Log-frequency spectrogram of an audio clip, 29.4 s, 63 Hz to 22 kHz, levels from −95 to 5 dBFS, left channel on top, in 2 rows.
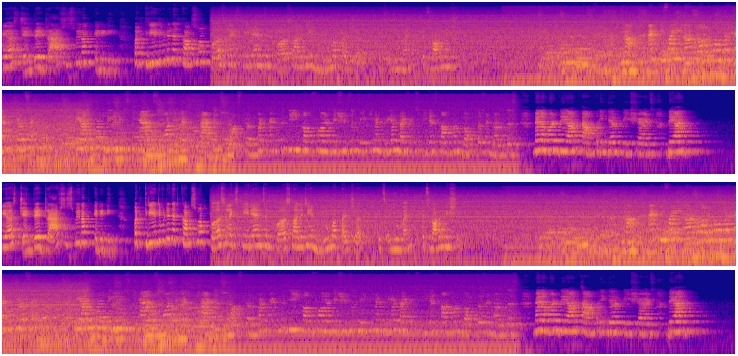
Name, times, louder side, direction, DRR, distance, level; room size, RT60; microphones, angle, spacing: voice 1, 0.0-2.3 2.6-7.2 7.5-9.2, right 6 dB, 90° right, 8 dB, 0.4 m, -27 dB
sound 1, 4.1-16.4, right 1 dB, 20° right, 1.0 m, -34 dB
sound 2, 10.0-25.0, right 1 dB, 40° left, 1.1 m, -38 dB
sound 3, 10.7-19.3, equal, 25° left, 0.8 m, -28 dB
voice 2, 12.3-28.3, equal, 70° left, -1 dB, 1.0 m, -28 dB
5.6 x 2.4 x 3.0 m, 1.1 s
head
